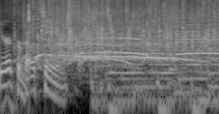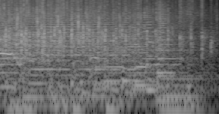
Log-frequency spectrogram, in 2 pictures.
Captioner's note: cheers and applause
